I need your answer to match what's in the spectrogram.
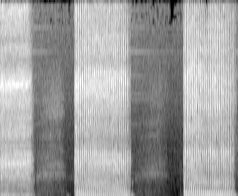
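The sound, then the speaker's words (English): A voice imitates the lip fluttering of mouth snoring during sleep, making three loud, buzzing bursts, each under a second long, separated by brief pauses in a steady rhythm. No speech. “my lips, I guess, flutter while I sleep”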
